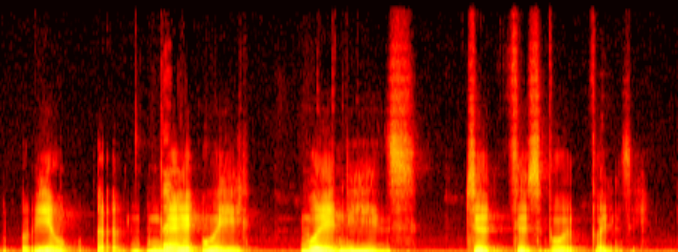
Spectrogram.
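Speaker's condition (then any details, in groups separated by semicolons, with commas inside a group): Spinal muscular atrophy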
